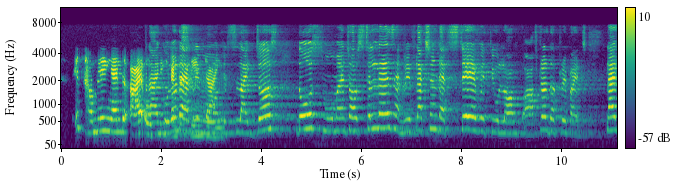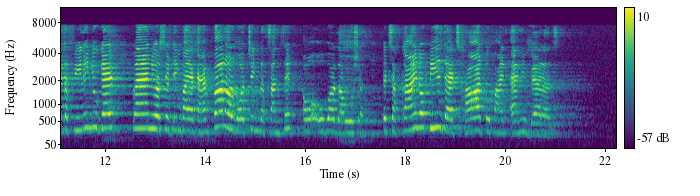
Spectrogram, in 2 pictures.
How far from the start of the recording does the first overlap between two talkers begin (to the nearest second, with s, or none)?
2 s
